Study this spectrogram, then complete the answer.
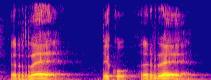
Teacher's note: जब रै का हम उच्चारण करते हैं तो जो हमारा जीभ का अगला भाग है उसमें थरथराहट कंपन होती है, अन्य किसी वर्ण में नहीं होती। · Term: प्रकंपित वर्ण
